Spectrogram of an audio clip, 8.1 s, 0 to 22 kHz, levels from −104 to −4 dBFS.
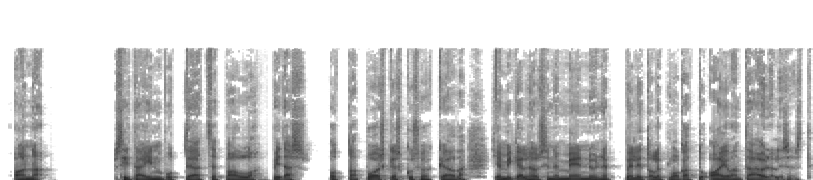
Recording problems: none

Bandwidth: 16 kHz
